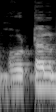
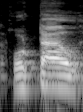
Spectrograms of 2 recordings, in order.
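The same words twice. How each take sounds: First: "होटल" said HO-tul, schwa ending; common mispronunciation. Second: "होटल" said ho-TEL, open e; correct pronunciation. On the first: Teacher quoting what we say, "होटल" as HO-tul. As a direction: reduce the second vowel of "होटल" to HO-tul. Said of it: "जिसको हम होटल बोलते हैं". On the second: Teacher giving the correct form, "होटल" as ho-TEL. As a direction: land "होटल" on a clear TEL. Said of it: "इसकी correct pronunciation". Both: Shown as a demonstration.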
